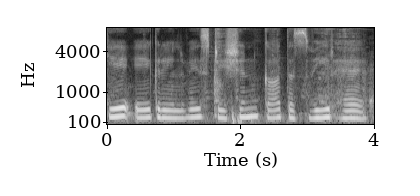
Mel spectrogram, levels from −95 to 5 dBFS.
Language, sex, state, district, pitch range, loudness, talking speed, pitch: Hindi, female, Assam, Kamrup Metropolitan, 185-205 Hz, -15 LUFS, 105 wpm, 195 Hz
